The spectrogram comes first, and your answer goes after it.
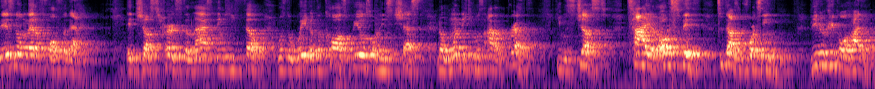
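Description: A man's voice at a moderate pace, with audible room echo. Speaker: spoken word poet. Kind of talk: live spoken word poetry performance. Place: church.

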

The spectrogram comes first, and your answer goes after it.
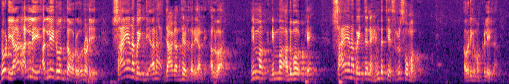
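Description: Over noticeable background noise, a man talks in an animated tone with a high pitch and lively intonation. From India, Tulu Nadu, Bantwal taluk. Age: 60s. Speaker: community activist. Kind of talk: interview.

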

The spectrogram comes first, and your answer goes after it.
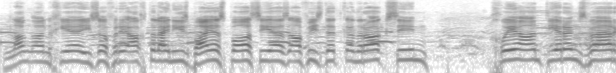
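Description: A man with a South African accent talks at a moderate pace, his pitch high and his intonation fairly even. Noticeable background noise runs underneath. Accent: South African Afrikaans-accented. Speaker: rugby match commentator. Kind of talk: live sports commentary. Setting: stadium, broadcast of a school rugby match.

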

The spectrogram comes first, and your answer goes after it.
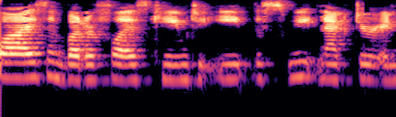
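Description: Reading aloud, plain

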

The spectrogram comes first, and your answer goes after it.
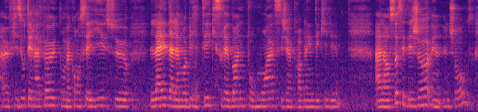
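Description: A woman speaks in a flat monotone at a medium pitch and a moderate pace. There is audible room echo and light background noise. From Quebec. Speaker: occupational therapist and researcher; conference speaker. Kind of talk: lecture. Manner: halting. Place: hall. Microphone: podium.

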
